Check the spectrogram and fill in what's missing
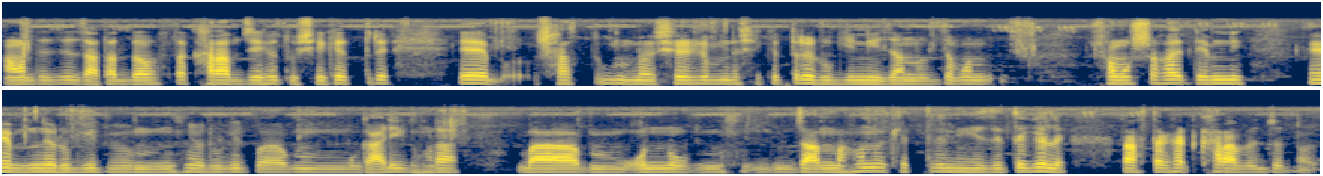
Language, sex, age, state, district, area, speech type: Bengali, male, 18-30, West Bengal, Birbhum, urban, spontaneous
